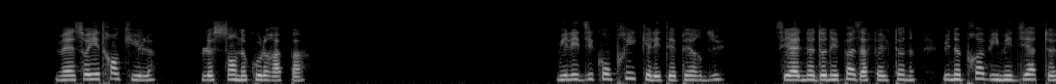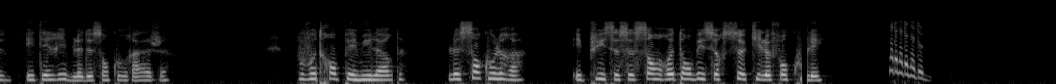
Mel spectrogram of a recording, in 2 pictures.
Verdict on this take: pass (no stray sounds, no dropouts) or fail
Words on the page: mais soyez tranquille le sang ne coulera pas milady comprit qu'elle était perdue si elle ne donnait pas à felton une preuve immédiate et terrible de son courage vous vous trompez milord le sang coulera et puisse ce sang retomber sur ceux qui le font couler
fail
